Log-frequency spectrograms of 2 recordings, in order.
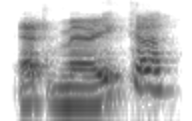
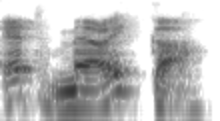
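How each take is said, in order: First: The voice rises at the end like a question. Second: The voice falls at the end like a statement. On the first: It asks where someone is from. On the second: It states where someone is from.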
